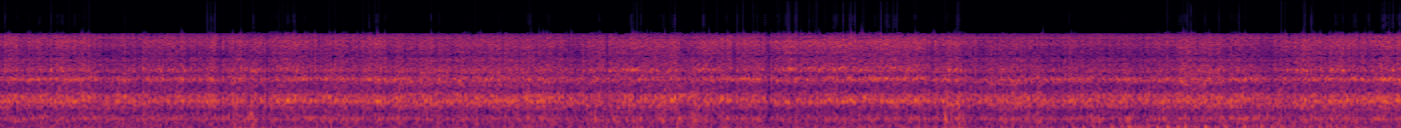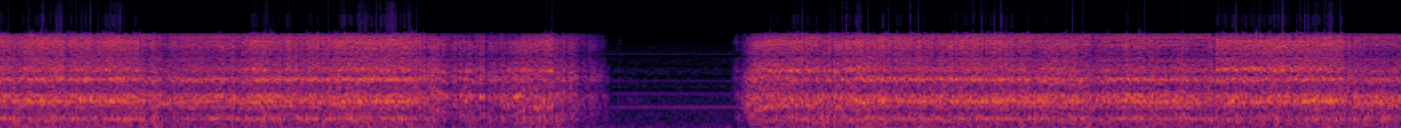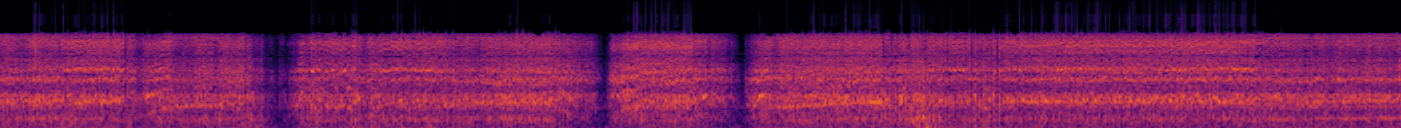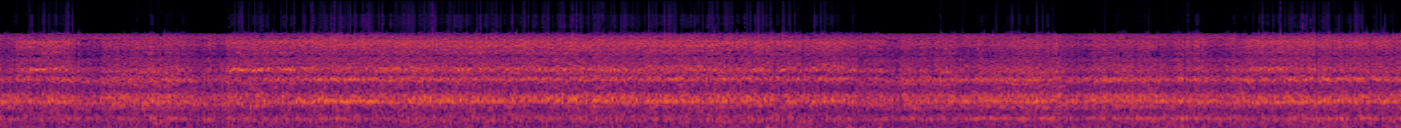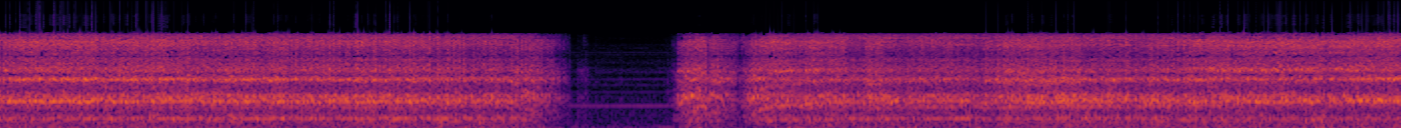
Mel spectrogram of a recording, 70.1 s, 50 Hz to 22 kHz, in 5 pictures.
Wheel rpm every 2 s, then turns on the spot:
230, 230, 220, 220, 220, 230, 230, 230, 230, 130, 40, 210, 220, 220, 200, 130, 180, 100, 190, 210, 220, 220, 220, 210, 210, 220, 220, 230, 230, 230, 170, 60, 220, 220, 210.
none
